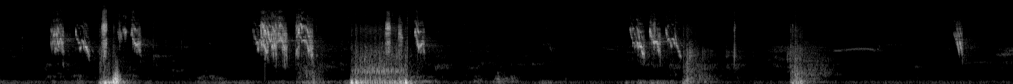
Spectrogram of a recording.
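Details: Happy budgie giving scattered bright chirps and short scratchy chatter, separated by silences, with soft thumps and knocks beneath some calls.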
